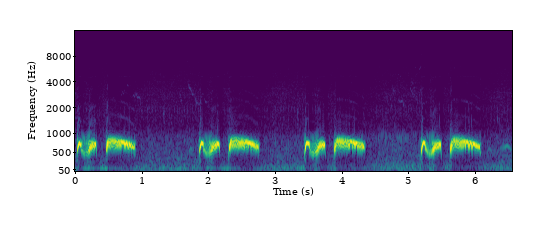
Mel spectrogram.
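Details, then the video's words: Spotted dove calling, played to lure wild doves: four mellow cooing phrases, each a short broken double note and then a longer sustained coo, repeated roughly every one and a half seconds, with little background noise. "Pikat Tekukur,Menekan, Tekukur Liar"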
